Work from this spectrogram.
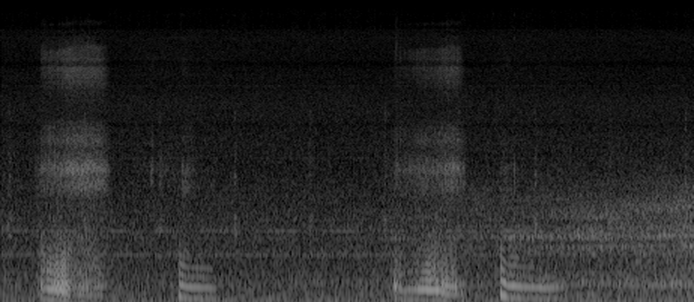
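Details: Female Miniature Dachshund kept as a pet, drifting into sleep and snoring: rasping inhaled snores alternating with short whistly nasal exhales, a cycle of roughly five seconds, room otherwise still.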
